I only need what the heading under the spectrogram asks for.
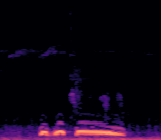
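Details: One full coo from a black-feathered wild dove: two quick rounded notes, then a sustained, softly falling hoot lasting about half a second, over a faint low hum.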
